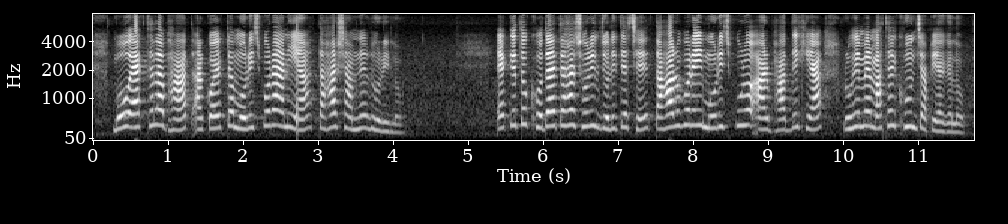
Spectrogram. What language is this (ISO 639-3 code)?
ben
